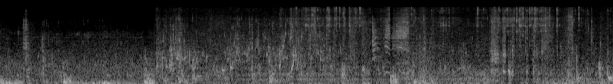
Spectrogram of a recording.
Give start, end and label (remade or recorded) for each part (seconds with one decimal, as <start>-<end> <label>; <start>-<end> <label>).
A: 0.0-6.1 recorded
